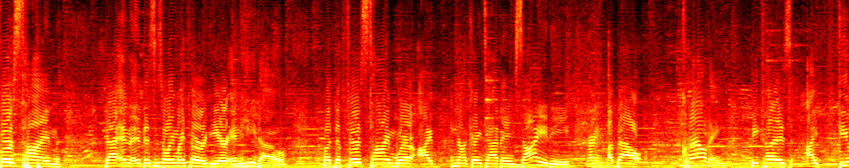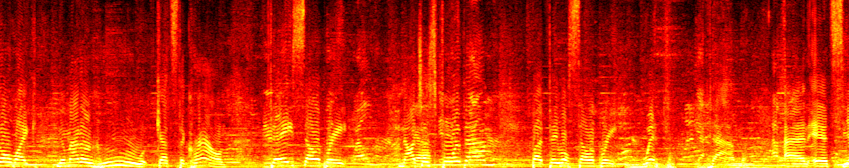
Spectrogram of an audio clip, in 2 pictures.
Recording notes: Crowning LIVE from Hedo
